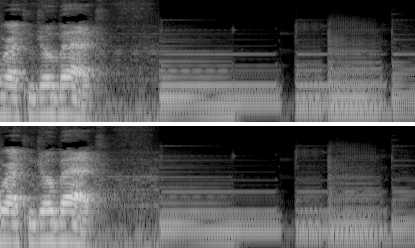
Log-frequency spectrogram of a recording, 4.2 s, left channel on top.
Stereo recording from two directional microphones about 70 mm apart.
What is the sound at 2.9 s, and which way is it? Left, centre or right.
Music, left.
